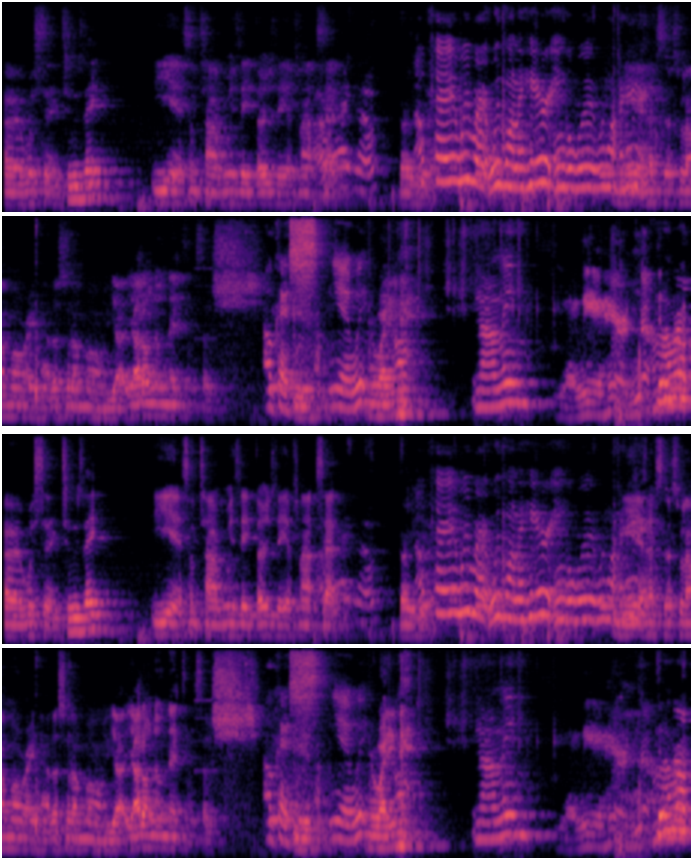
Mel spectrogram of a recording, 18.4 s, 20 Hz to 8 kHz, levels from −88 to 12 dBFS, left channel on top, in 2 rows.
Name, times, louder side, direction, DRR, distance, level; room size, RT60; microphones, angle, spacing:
voice 1, 0.0-1.3 2.0-4.5 5.3-5.8 8.1-12.6 13.0-13.3 14.0-14.7 17.9-18.3, right 3 dB, 90° right, 1.0 m, -32 dB
voice 2, 4.1-5.0 7.4-7.5 16.6-17.9 18.2-18.3, left 7 dB, 80° left, 0.4 m, -37 dB
voice 3, 5.5-8.6 9.5-9.9 11.1-11.3 12.7-14.0 14.4-14.6 15.4-16.2 17.3-17.5 17.8-18.3, left 2 dB, 20° left, 0.6 m, -29 dB
10.0 x 8.7 x 4.0 m
head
